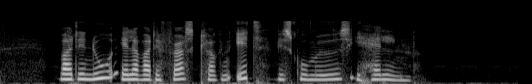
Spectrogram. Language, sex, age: Danish, female, 51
